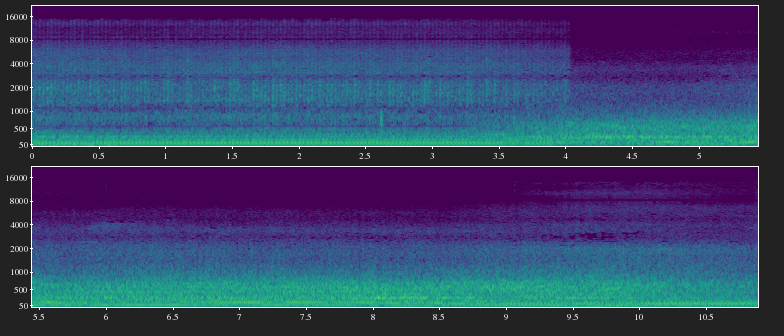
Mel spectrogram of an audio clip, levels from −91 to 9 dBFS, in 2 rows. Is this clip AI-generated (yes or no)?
no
